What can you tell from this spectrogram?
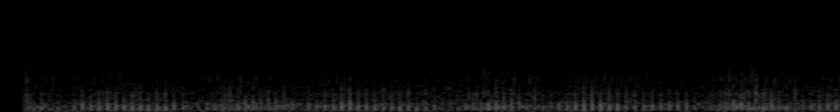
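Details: Domestic cat purring hard while being spooned, a deep, rough, steady rumble pulsing in slow, even breaths throughout.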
